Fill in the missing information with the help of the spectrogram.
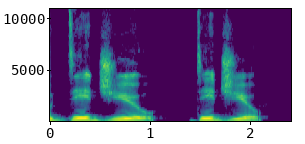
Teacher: sorry Dy combined is a j so did you did you that's why you hear that J sound because Dy phonetically creates J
